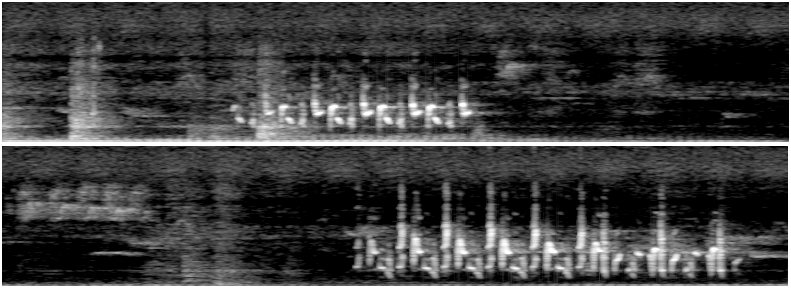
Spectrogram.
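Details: Sooty-headed bulbul lure song in the wild style, meant to make quiet birds answer: two bursts of fast, bright, bouncing chirps, the second longer, over a constant low humming background.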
